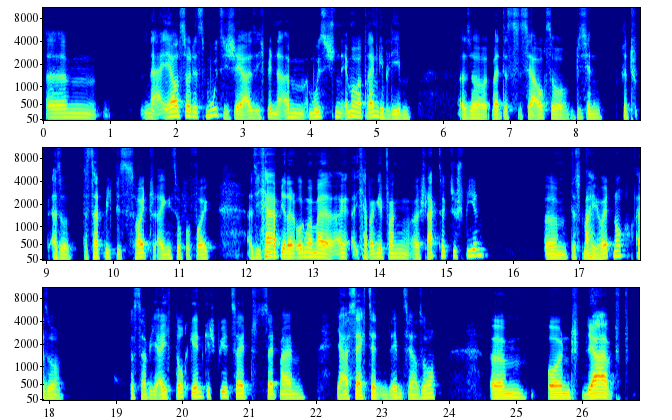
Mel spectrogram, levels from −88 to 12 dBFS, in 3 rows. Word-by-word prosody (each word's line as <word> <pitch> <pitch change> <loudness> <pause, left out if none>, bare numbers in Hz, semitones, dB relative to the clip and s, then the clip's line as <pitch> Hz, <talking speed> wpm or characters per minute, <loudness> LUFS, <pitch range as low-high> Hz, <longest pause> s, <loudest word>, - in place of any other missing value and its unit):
Ähm, 115 -2 -3 0.6
na, 110 -3 -5
eher 140 +5 +5
so 145 +1 +2
das 135 -1 -6
Musische. 115 - -1
Also, 105 +1 -2
ich 105 0 -11
bin 110 -4 -2
am 120 -1 -3
Musischen 130 +2 -4
immer 140 0 0
drangeblieben. 100 -7 -2 0.7
Also, 95 0 -2
weil 100 0 +1
das - - -9
ist - - -15
ja - - +2
auch 110 - 0
so 100 -1 -3
bisschen 105 -2 -7 0.3
Ritu - - -6 0.2
also, - - -2
das - - -11
hat 120 - +1
mich 110 -2 -6
bis 105 +2 -12
heute 125 +3 +2
eigentlich 100 +1 -3
so 100 - -4
verfolgt. 95 +1 -3 0.5
Also, - - -4
ich 105 - -1
habe 130 -1 +7
ja - - +7
dann 115 0 +7
irgendwann 125 +2 +4
mal 115 0 +3
äh, - - -9
ich 105 - -10
habe - - +1
angefangen, 115 -1 -2
äh, 105 -1 -3
Schlagzeug 135 +7 -2
zu 145 - -5
spielen. 170 +4 -3 0.8
Ähm, 105 -1 +1
das 100 0 -7
mache 105 +1 +2
ich 90 - -2
heute 120 +8 +1
noch. 155 +1 -3
Also, 95 -6 -2 1.0
das - - -8
habe 100 0 -3
ich 95 - -2
eigentlich 105 +1 0
durchgehend 130 +3 +1
gespielt 135 0 -3
seit 115 -2 +1
seit 105 -1 -2
meinem, 105 +1 -1 0.5
ja, - - +1
16. 95 - +1
Lebensjahr 100 -1 -2
so. 120 +4 -1 0.8
Ähm, 110 0 +3 0.3
und 110 -1 +5
ja, 120 +4 +9
f 95 - -10
f - - -27
110 Hz, 160 wpm, -24 LUFS, 105-125 Hz, 1.0 s, ja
